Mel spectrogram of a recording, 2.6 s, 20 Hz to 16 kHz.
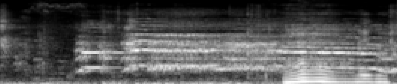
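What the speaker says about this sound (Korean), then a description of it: "이, 닭놈의 소리 진짜 새벽 4시부터 그래." A rooster crows loudly and close by in the Chinese countryside near Hefei. It gives one long, strained cock-a-doodle-doo that rises and then falls, with rural background noise.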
